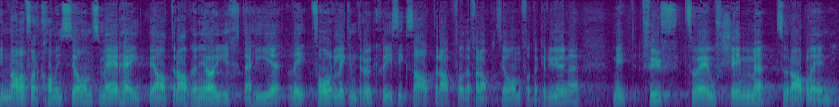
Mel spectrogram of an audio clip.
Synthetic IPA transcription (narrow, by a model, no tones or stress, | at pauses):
ɪmnɑːməfɔɾkʰɔmisjoːnsmeːɾɦɛɪt̚b̥eɑːt̪ɾɑːɡənœʏχd̥̪æhiəlfɔːrlɪɡən̩dɾʉkχʋiːsiksɑːt̪ɾɑːɡ̥fɔdəfɾɑkt͡sjoːnfɔd̪əɡɾyənə | mɪt | fyːft͡suɛlfʃtɪmːət͡sʊɾɑblɛːnḭ̥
